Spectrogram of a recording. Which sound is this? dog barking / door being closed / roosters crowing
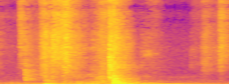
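door being closed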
